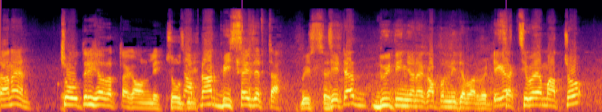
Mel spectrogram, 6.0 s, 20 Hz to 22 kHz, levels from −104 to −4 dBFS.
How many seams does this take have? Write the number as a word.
two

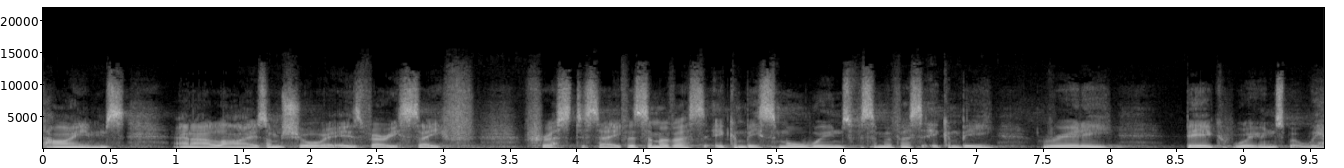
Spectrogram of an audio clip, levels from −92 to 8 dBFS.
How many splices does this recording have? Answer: one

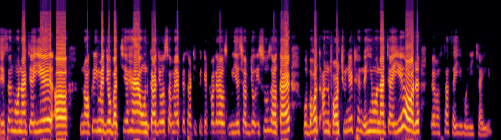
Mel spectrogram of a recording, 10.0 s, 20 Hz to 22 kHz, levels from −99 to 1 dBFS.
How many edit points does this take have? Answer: zero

